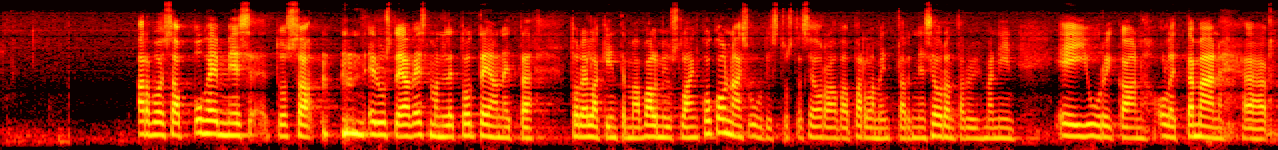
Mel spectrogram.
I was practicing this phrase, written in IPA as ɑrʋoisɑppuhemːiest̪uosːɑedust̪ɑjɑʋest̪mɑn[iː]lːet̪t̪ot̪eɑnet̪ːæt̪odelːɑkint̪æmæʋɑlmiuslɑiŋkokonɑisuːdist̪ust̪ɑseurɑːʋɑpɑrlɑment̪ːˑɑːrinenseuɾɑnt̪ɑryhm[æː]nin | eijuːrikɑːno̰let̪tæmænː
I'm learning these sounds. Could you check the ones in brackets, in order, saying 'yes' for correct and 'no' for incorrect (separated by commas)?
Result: no, no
